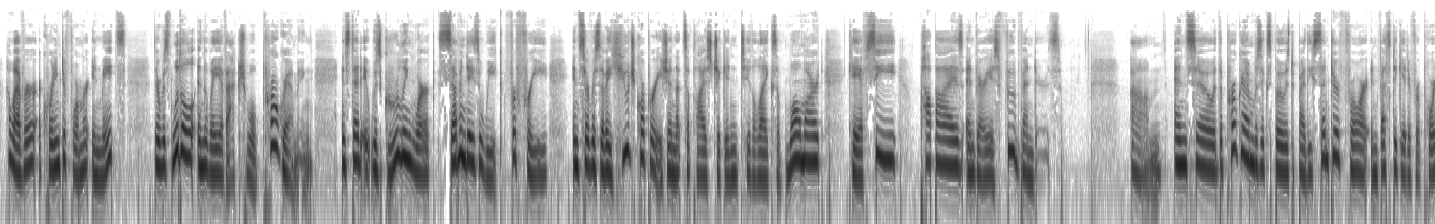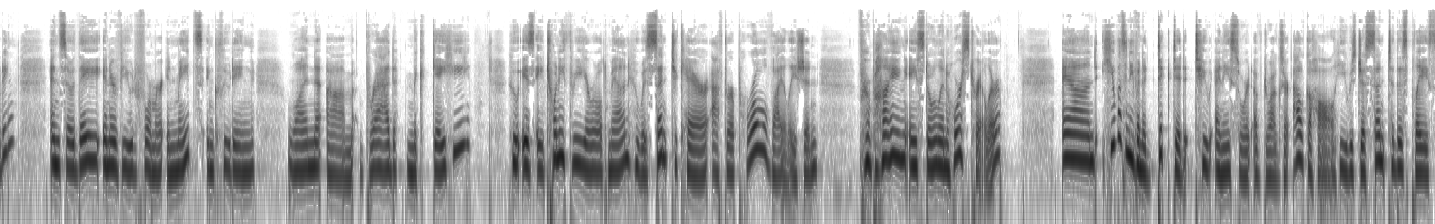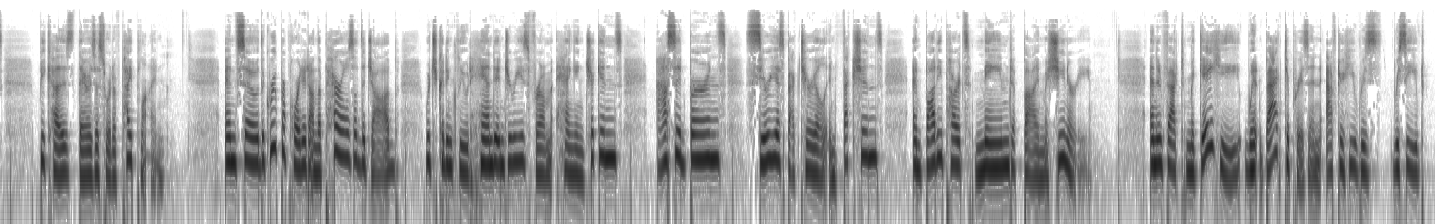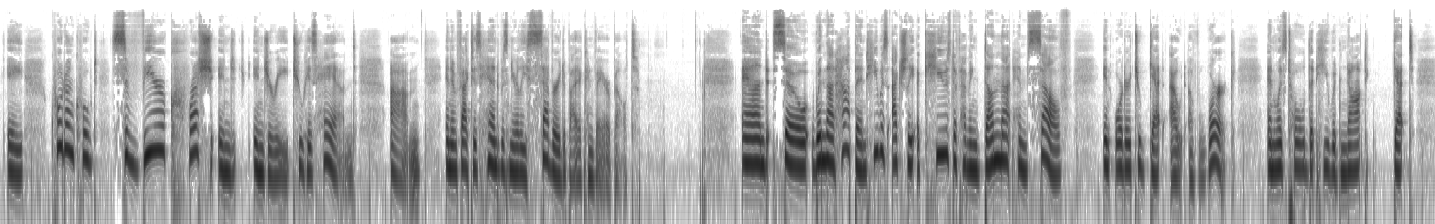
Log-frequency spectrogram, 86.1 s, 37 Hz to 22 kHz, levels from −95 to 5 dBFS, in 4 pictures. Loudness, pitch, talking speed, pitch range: -20 LUFS, 190 Hz, 145 wpm, 165-225 Hz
